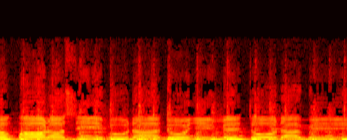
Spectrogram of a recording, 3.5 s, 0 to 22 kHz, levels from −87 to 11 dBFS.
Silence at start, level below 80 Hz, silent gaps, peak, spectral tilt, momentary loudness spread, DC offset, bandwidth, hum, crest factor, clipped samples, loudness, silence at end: 0 s; -30 dBFS; none; -4 dBFS; -6.5 dB/octave; 6 LU; under 0.1%; 13 kHz; none; 16 dB; under 0.1%; -20 LUFS; 0 s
